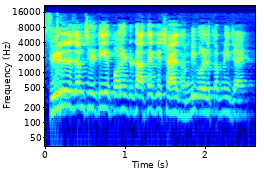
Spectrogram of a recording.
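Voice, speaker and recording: A man's voice: on the high side, rapid-fire. A man giving opinionated, emphatic cricket commentary, lecturing his listeners and mocking the other side.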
